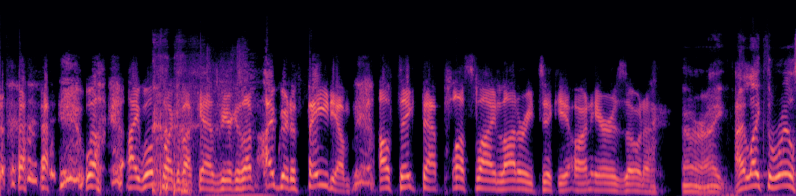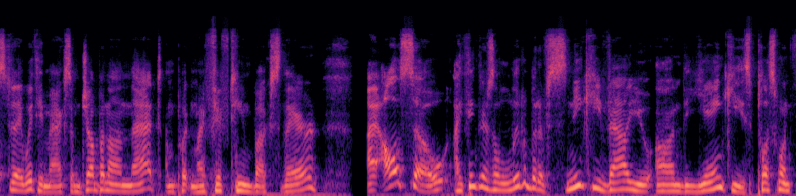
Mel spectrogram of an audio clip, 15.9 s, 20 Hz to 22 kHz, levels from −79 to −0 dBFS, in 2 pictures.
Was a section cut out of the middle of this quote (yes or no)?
no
